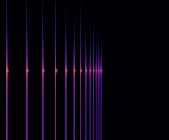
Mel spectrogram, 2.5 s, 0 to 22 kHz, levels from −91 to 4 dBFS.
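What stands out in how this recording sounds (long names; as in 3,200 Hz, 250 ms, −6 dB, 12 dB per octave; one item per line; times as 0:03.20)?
background noise floor −83 dBFS
spectral slope −2.0 dB per octave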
